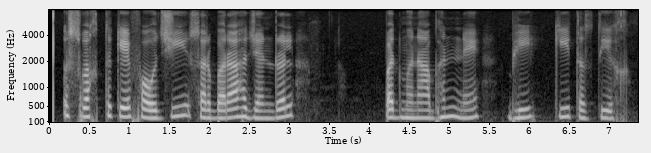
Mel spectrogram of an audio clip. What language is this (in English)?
Urdu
